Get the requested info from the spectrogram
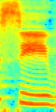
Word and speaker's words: Seay: So Martez, his last name, it's pronounced Seay, but it's spelled S-E-A-Y, just so you guys have a visual for that.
